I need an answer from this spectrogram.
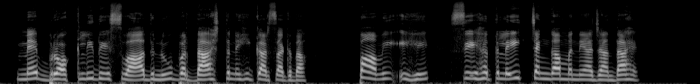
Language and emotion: Punjabi, disgusted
